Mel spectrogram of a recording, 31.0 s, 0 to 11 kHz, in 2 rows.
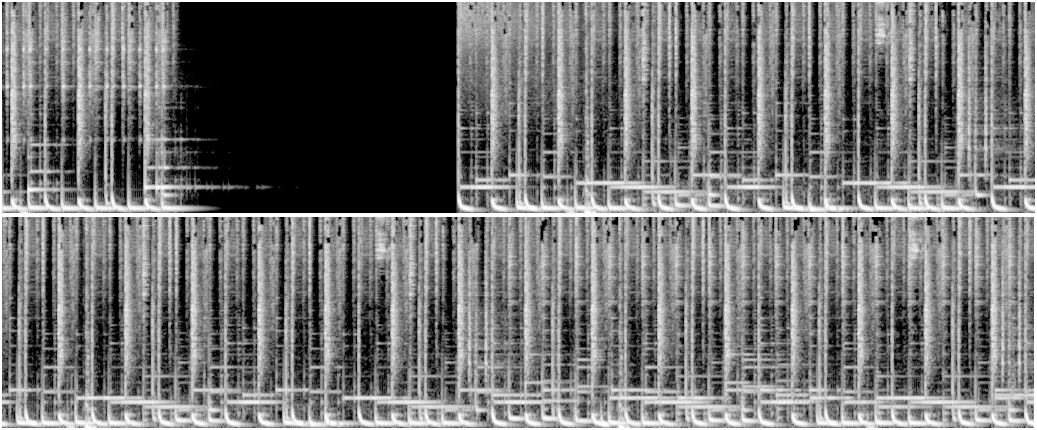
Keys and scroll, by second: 21.1 scroll down 1, 21.2-21.6 scroll up 1, 22.7 scroll down 1, 22.8 scroll up 1, 23.3-23.6 scroll down 1, 25.1-25.4 scroll down 1, 29.3-29.7 scroll down 1, 29.9 scroll down 1, 30.0 scroll up 1, 30.7 scroll up 1, 30.9 scroll down 1.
